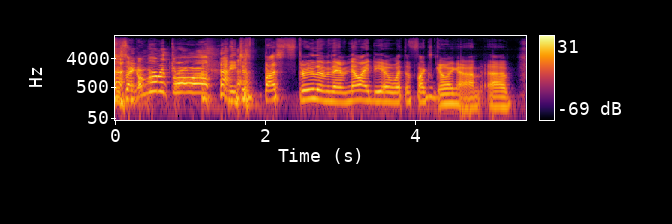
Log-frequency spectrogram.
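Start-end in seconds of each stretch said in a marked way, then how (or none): 0.3-1.3 very high, muffled, stifled, smothered blurt. Retelling how a man burst past detectives, mimicking him talking through a hand. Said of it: "He's got his hand over his mouth".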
